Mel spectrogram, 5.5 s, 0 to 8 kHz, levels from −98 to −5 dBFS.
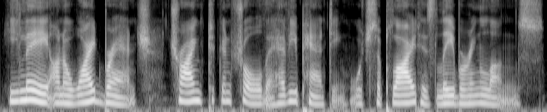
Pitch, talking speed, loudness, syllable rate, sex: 175 Hz, 185 wpm, -20 LUFS, 4.4 syllables/s, female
